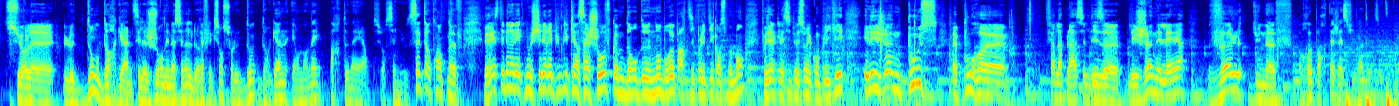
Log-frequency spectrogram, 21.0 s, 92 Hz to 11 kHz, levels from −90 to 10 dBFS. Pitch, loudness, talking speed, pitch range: 140 Hz, -27 LUFS, 210 wpm, 110-170 Hz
